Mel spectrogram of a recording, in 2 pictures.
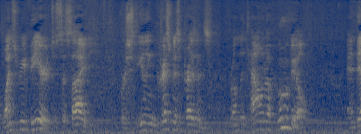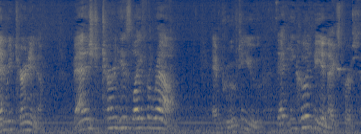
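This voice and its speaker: A woman's voice: lowish voice, very animated, unhurried. A woman playing an emphatic, challenging defense lawyer in an amateur stage courtroom play. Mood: declamatory. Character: dramatic, challenging defense lawyer in mock trial. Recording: echoey distant room, noisy.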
